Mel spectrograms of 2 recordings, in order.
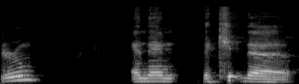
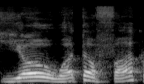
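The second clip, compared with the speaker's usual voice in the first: slow stunned disbelief; 2 semitones higher, 4 dB louder, much slower than usual. Retold or imitated. So I'm like.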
